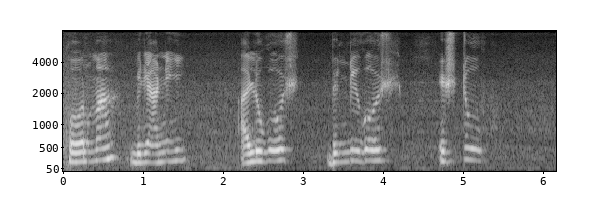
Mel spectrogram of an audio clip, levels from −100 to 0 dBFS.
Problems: constant background noise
